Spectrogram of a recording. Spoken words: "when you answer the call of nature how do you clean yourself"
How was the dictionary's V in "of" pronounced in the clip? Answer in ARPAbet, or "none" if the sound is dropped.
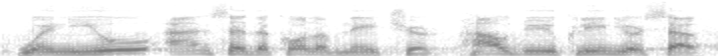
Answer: V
